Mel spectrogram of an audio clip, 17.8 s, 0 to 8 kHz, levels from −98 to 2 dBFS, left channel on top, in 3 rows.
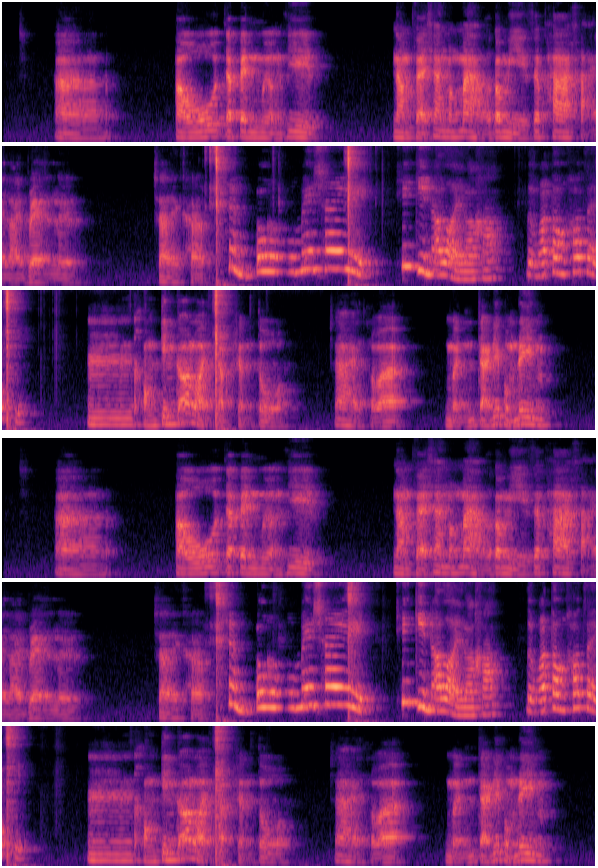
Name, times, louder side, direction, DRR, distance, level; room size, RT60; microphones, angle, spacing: voice 1, 0.5-1.1 1.7-3.1 3.9-6.7 7.5-8.0 12.7-14.7 15.2-15.9 16.3-17.3, left 2 dB, 35° left, 6 dB, 1.0 m, -33 dB
Fire, 7.9-10.2 10.5-11.5 11.8-15.0, left 7 dB, 60° left, 0.8 m, -35 dB
voice 2, 8.2-9.6 9.9-10.9 11.2-12.1, right 2 dB, 90° right, 2 dB, 1.4 m, -28 dB
6.0 x 5.7 x 3.3 m, 0.37 s
head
